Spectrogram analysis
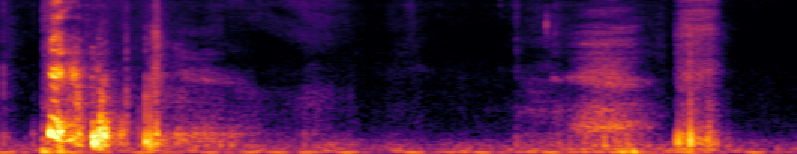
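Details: An agender person sneezing, with a blocked nose from bloody scabs: two quick sneezes in a row, then quieter snorting and breathing noises, and a further sneeze.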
